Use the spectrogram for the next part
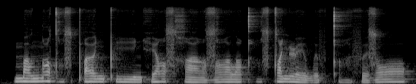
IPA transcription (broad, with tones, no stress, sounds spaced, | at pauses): m a˧ lˠ ɲ i˧ dˤ e̤˨˩ sˤ pʼ ɐː˧ ɲ pʼ iː˨˩ ɲ h eː˧ sˤ χ aː˨˩ zˤ ɐː˧ lˠ ɘ˧ qʰ ɔ̤˧ sˤ tˤ i˧ ɲ ɭ e˨˩ w ɘ˨˩ f qʼ a̤˨˩ f ɘ˨˩ z ɔː˧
